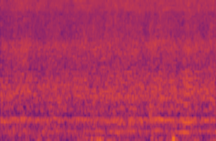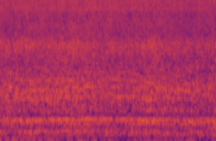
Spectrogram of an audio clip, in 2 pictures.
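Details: Low, even droning of bees in a small garden in Crookes, a dense steady buzz with a faint higher tonal line and a single soft knock midway.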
